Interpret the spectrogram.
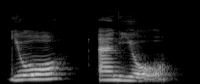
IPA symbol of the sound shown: jɔː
